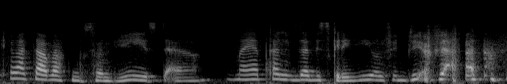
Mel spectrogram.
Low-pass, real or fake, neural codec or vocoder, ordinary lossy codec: 7.2 kHz; fake; codec, 16 kHz, 0.5 kbps, X-Codec, HuBERT features, trained on balanced general audio; AAC, 32 kbps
